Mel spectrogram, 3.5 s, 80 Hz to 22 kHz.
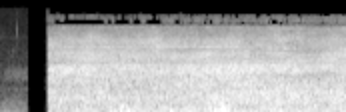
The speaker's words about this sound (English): A plane comes in for a landing at Delaware Coastal Airport in Georgetown, carrying very precious cargo. Nearly 90 dogs rescued from a troubled shelter in the Rio Grande Valley of Texas.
